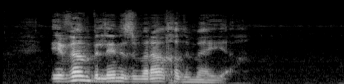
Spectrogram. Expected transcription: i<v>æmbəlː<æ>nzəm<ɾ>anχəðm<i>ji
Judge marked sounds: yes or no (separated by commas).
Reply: yes, no, yes, no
